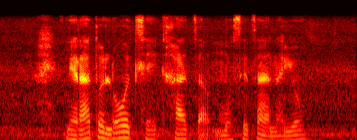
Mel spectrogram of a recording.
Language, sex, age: Tswana, male, 21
